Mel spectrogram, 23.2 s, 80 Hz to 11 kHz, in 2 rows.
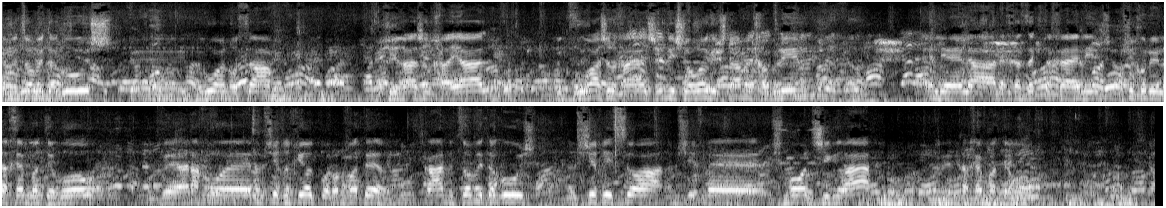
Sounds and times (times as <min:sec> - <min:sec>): Speech: 0:00.0 - 0:23.2.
